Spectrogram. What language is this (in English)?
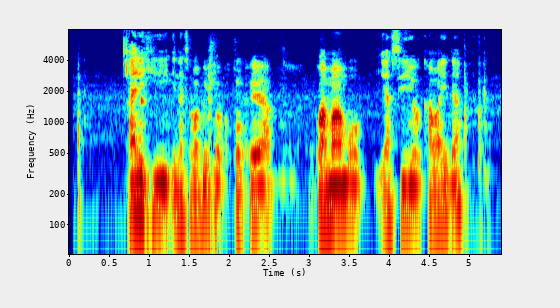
Swahili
